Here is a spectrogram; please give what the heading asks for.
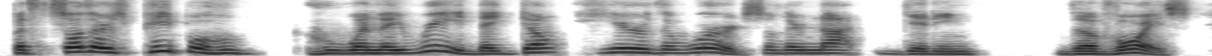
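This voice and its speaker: A man's voice: high-pitched, expressive, measured pace, mellow, no echo, muffled recording. A man talking casually as an author guest on a podcast, explaining his opinions with wry humour.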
